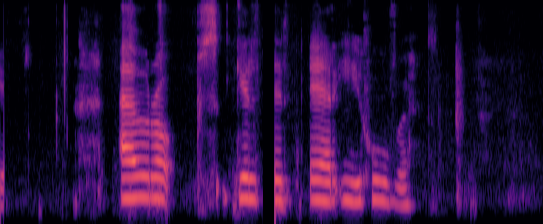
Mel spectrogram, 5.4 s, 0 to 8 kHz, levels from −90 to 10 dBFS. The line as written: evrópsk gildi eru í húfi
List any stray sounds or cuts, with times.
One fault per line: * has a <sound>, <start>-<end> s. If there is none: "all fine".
* has a dropout, 2.6-2.7 s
